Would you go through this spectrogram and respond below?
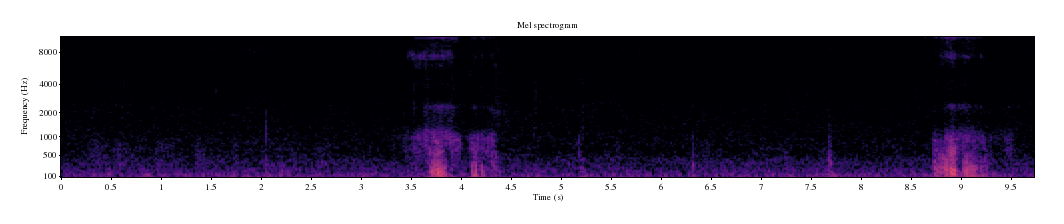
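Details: Sleeping Chihuahua named Fuku-chan snoring contentedly. Low, rough, snorting breaths come in two short bursts about five seconds apart, each with a quick double pulse, over a quiet indoor background.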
